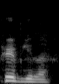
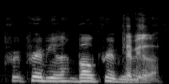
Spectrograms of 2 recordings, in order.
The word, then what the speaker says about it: Pribula: I think it's Pribula. Bo Pribula.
